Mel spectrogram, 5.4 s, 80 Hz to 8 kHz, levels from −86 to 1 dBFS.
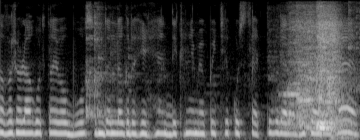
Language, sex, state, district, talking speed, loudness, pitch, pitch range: Hindi, female, Haryana, Rohtak, 155 wpm, -22 LUFS, 230 Hz, 220-235 Hz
